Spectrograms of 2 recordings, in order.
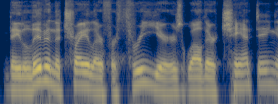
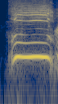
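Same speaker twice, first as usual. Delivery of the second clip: loud high startled yelp; 16 dB louder than usual. Retold or imitated. Driving past a naked man, a loud high yelp. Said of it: "I was like".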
